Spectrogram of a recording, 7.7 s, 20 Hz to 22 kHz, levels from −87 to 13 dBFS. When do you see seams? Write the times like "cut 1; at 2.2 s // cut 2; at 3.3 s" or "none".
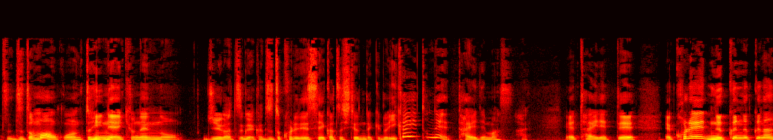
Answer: none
